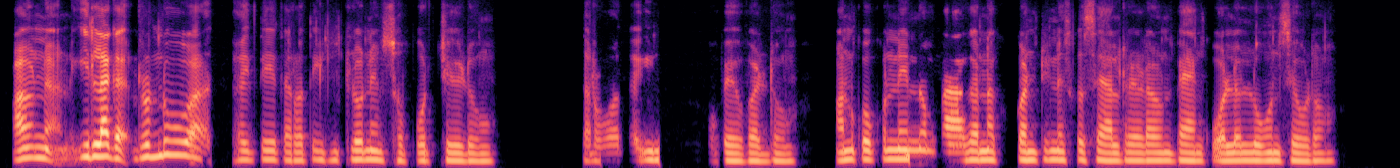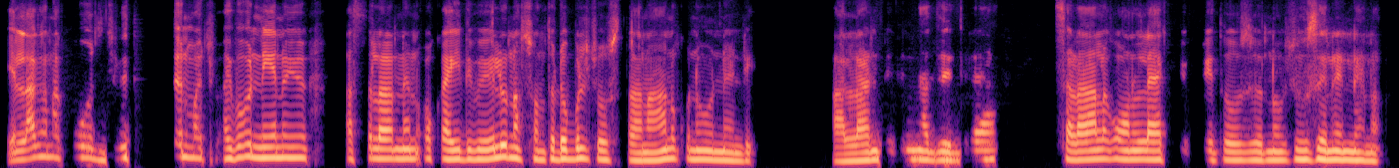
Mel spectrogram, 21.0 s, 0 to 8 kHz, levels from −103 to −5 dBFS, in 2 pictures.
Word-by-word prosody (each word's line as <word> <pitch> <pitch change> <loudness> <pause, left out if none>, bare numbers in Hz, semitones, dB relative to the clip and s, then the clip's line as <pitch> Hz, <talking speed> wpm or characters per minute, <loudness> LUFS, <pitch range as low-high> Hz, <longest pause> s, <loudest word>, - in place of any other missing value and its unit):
అవునండి. 185 -3 +1
ఇలాగ 215 -2 +9 0.2
2 220 +4 +3 0.2
ఆహ్, - - -7 0.2
అయితే 155 +1 -4
తర్వాత 145 -1 -3
ఇంట్లో 150 +3 -2
నేను 150 -3 0
సపోర్ట్ 140 0 -5
చేయడం, 135 -1 0 0.8
తర్వాత 135 +1 -9 0.2
ఇన్ 150 - 0 0.4
ఉపయోగపడడం, 135 -1 -2 0.4
అనుకోకుండా 160 +1 +1
నేను 165 -1 0 0.2
బాగా 145 +1 +3
నాకు 150 -1 -2
కంటిన్యూయస్‌గా 155 0 0
సాలరీ 140 0 +1
రావడం, 140 0 +1
బ్యాంక్ 140 -3 0
వాళ్ళు 140 +1 +3
లోన్స్ 140 -1 +1
ఇవ్వడం, 135 0 -1 0.7
ఇలాగ 170 +6 0
నాకు 195 +1 -12 0.2
జీవితాన్ని 195 +1 -7
మర్చిపో 160 -2 -10
అయ్య 175 - +1
బాబోయి! 200 0 +1
నేను 190 0 +3 0.5
అసల 175 +2 -1 0.2
నేను 170 0 0
ఒక - - -22
5,000 165 +4 +3
నా - - +1
సొంత 160 -2 -3
డబ్బులు 175 +1 +2
చూస్తానా 145 -2 0
అనుకునేవాడినండి. 155 -5 0 0.7
అలాంటిది 145 +4 0
నా 155 - +2
దగ్గర 145 +2 -2 0.6
సడాల్‌గ 160 +2 +2
1,50,000 150 -2 -1 0.2
చూసానండి 155 -1 +4
నేను. 135 -2 -2
150 Hz, 135 wpm, -22 LUFS, 140-165 Hz, 0.8 s, ఇలాగ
